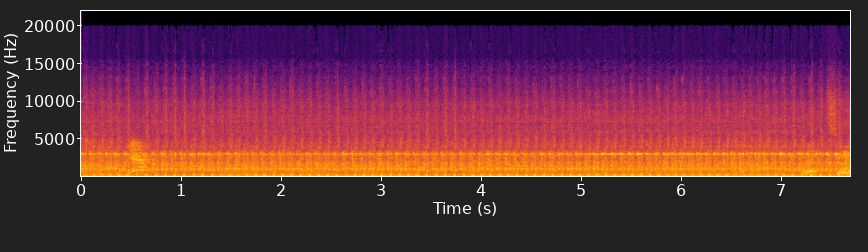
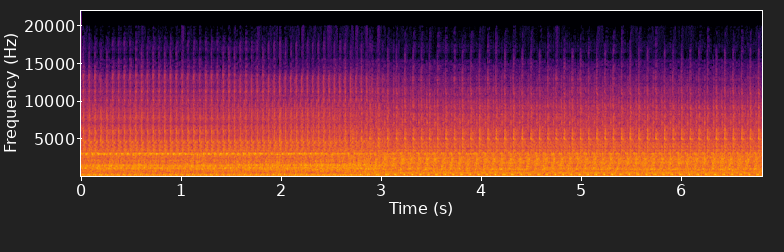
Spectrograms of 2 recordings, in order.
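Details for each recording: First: 2004 Yamaha Kodiak 400 after top-end rebuild, warm, exhaust and intake valve lash just tightened slightly after sounding slappy: steady single-cylinder putt, about 220 beats a minute, no tapping. Clean, even idle. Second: 2004 Yamaha Kodiak 400 ATV after total top-end rebuild, warm after a full heat cycle: fast, even ticking over the idle in time with the engine, valves slapping from loose lash.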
